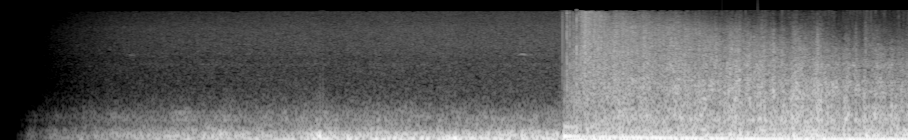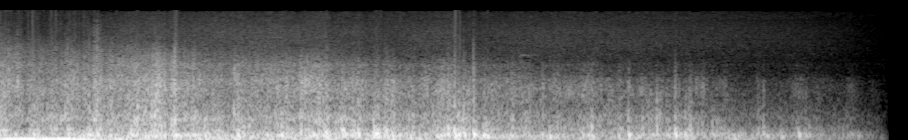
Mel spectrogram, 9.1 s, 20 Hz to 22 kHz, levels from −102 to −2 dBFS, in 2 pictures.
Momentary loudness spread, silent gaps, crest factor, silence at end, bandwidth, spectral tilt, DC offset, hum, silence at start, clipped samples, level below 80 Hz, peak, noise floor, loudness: 18 LU; none; 12 dB; 0.25 s; 15.5 kHz; -6.5 dB/octave; under 0.1%; none; 0.5 s; under 0.1%; -16 dBFS; 0 dBFS; -44 dBFS; -13 LUFS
